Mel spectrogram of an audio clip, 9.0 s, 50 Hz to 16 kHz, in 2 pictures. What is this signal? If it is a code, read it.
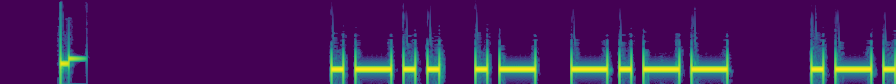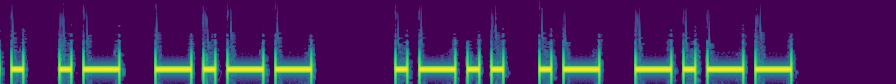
Morse code, heard as a keyed tone, about 20 wpm, 700 Hz. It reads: LAY LAY LAY
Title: Top 500 Words Repeated 20wpm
